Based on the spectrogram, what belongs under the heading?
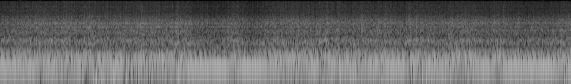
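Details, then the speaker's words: MKVI GTI at cold start after a CTS Turbo oil catch can install: a low drone with uneven stumbles and a whooshing air surge, the same misfire as before. The problem persists and the cause is unclear. "same thing as before same cold start video that I had before where you get misfires in air surge"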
